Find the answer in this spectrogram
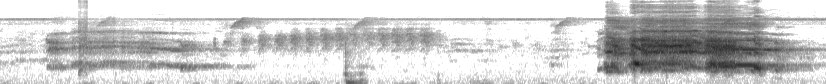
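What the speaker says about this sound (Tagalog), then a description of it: "Ganda talaga ng tilaok mga kasabay" A red junglefowl rooster crows outdoors: a thin two-part call with a trailing series of short notes, then a louder, fuller crow closing out the stretch, with quiet gaps between.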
